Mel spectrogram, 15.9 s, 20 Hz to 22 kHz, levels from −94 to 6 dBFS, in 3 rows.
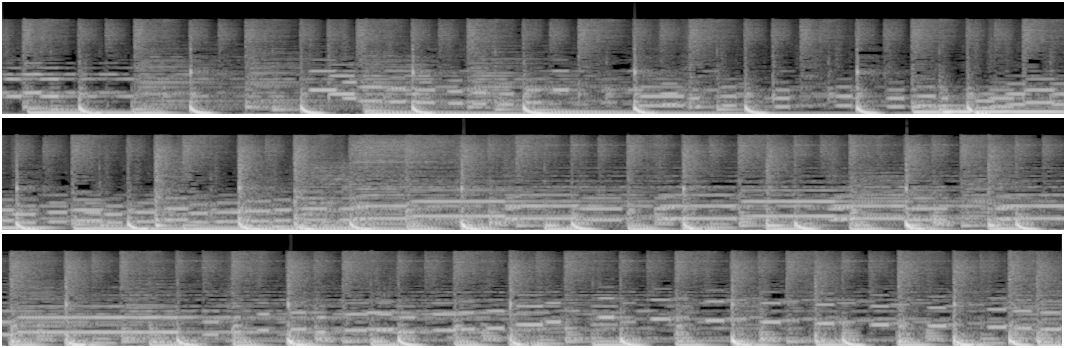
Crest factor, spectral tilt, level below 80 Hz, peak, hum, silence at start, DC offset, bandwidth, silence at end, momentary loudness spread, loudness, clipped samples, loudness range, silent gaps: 16 dB; -6 dB/octave; -20 dBFS; 0 dBFS; none; 0 s; under 0.1%; 12 kHz; 0 s; 5 LU; -17 LUFS; under 0.1%; 2 LU; none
